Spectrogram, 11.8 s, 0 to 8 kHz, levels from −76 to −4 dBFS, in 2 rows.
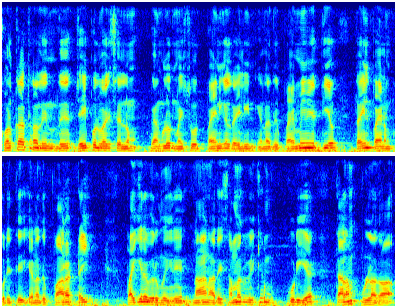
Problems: none marked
